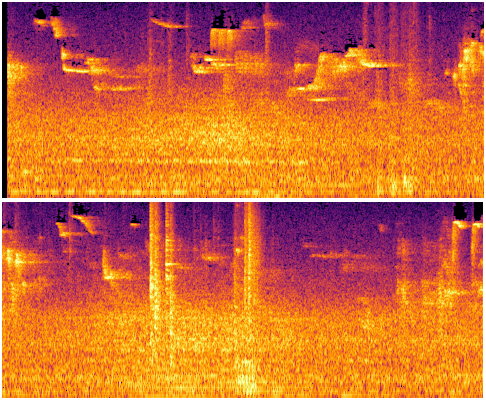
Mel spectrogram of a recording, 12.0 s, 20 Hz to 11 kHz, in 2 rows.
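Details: Great tit giving short, sharp high chirps and twittering notes at an irregular pace, over a steady hiss of outdoor background noise; recorded 10 April 2016.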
